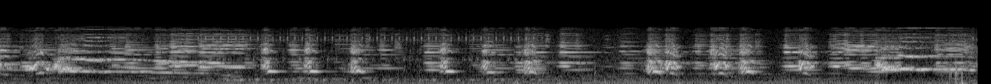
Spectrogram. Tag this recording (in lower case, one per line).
howl
bow-wow
music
